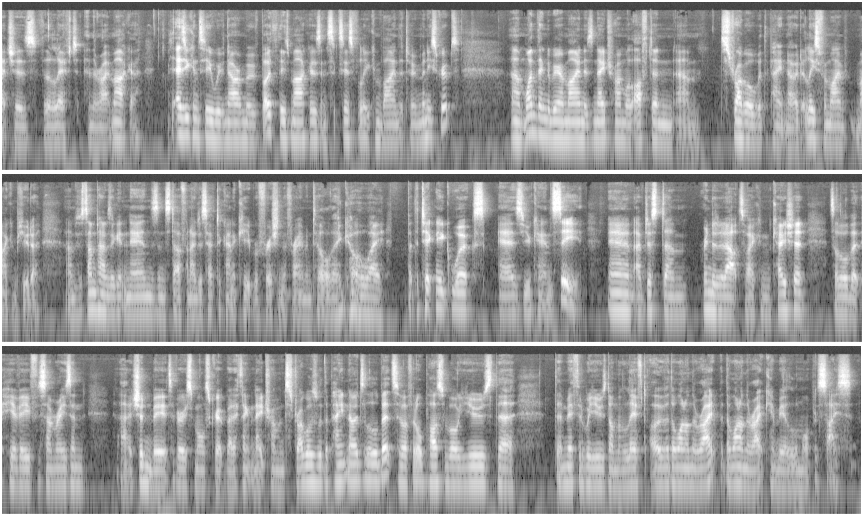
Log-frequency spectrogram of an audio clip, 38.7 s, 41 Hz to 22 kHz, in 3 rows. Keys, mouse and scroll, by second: 0.0 click, 1.2 click, 1.7 click, 7.5 scroll, 8.1-8.5 scroll, 9.1-14.3 middle drag.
